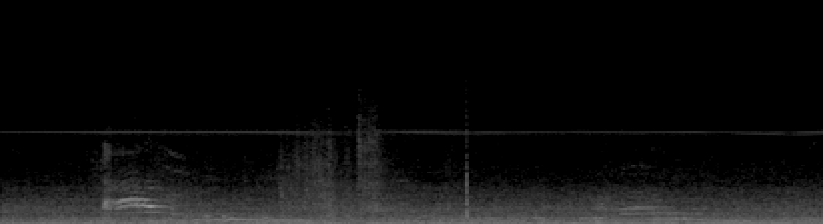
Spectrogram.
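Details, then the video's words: Abandoned cat about six months old, left on the street by its owner the day before and agitated and nervous, meows twice: a loud wavering harmonic cry near one second, then a softer drawn-out meow around five seconds, over a steady urban hum. "Abandoned Cat is Very Agitated"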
